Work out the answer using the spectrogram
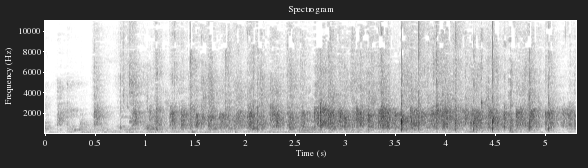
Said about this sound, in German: das war dein Applaus.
